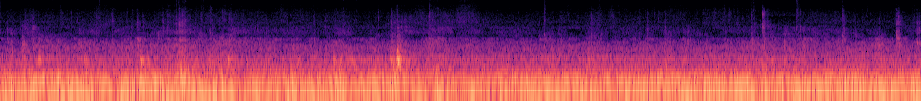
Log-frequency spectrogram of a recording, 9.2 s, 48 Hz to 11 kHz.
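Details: 2008 Opel Astra H z16xer, driving: irregular dull knocks from front left over steady road rumble; strut rod play after top mount bearing replacement, when seized rod nut was spun with an impact wrench.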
